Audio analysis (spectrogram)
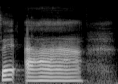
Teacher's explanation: is a very open vowel sound because the jaw is at its lowest position. This is the sound that the doctors or nurses tell you to make when they want to look in your mouth, and they say ah, because that's the sound that helps our mouth open so they can see inside.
